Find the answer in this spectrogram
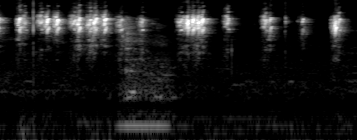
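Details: Swallow chicks in a nest, parents visiting briefly or waiting on wires; strident, hissy high chirps in a fast run, a pause, then another burst and a few scattered single notes.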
